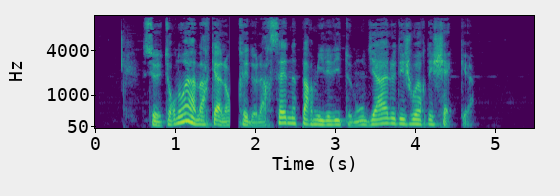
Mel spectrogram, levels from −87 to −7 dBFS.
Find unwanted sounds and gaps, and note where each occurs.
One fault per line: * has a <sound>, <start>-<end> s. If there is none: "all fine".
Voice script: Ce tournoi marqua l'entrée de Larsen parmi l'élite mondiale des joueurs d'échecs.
* has a dropout, 1.7-1.8 s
